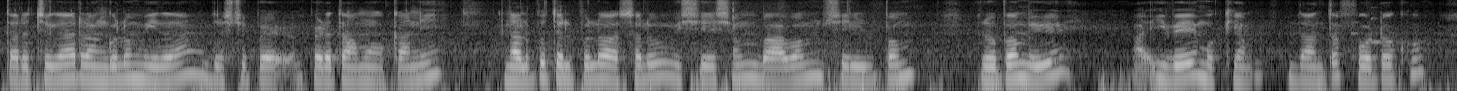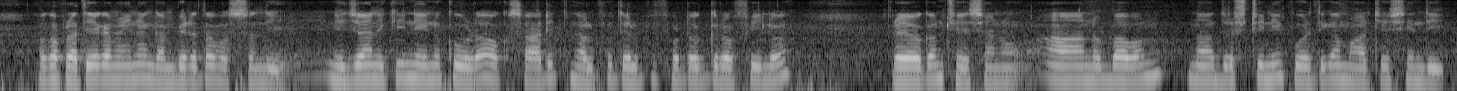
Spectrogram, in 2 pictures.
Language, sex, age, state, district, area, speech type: Telugu, male, 18-30, Telangana, Komaram Bheem, urban, spontaneous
